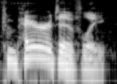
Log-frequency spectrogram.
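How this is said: It is said in an American Midwestern way. "the American Midwestern side of me is like, that's comparatively"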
